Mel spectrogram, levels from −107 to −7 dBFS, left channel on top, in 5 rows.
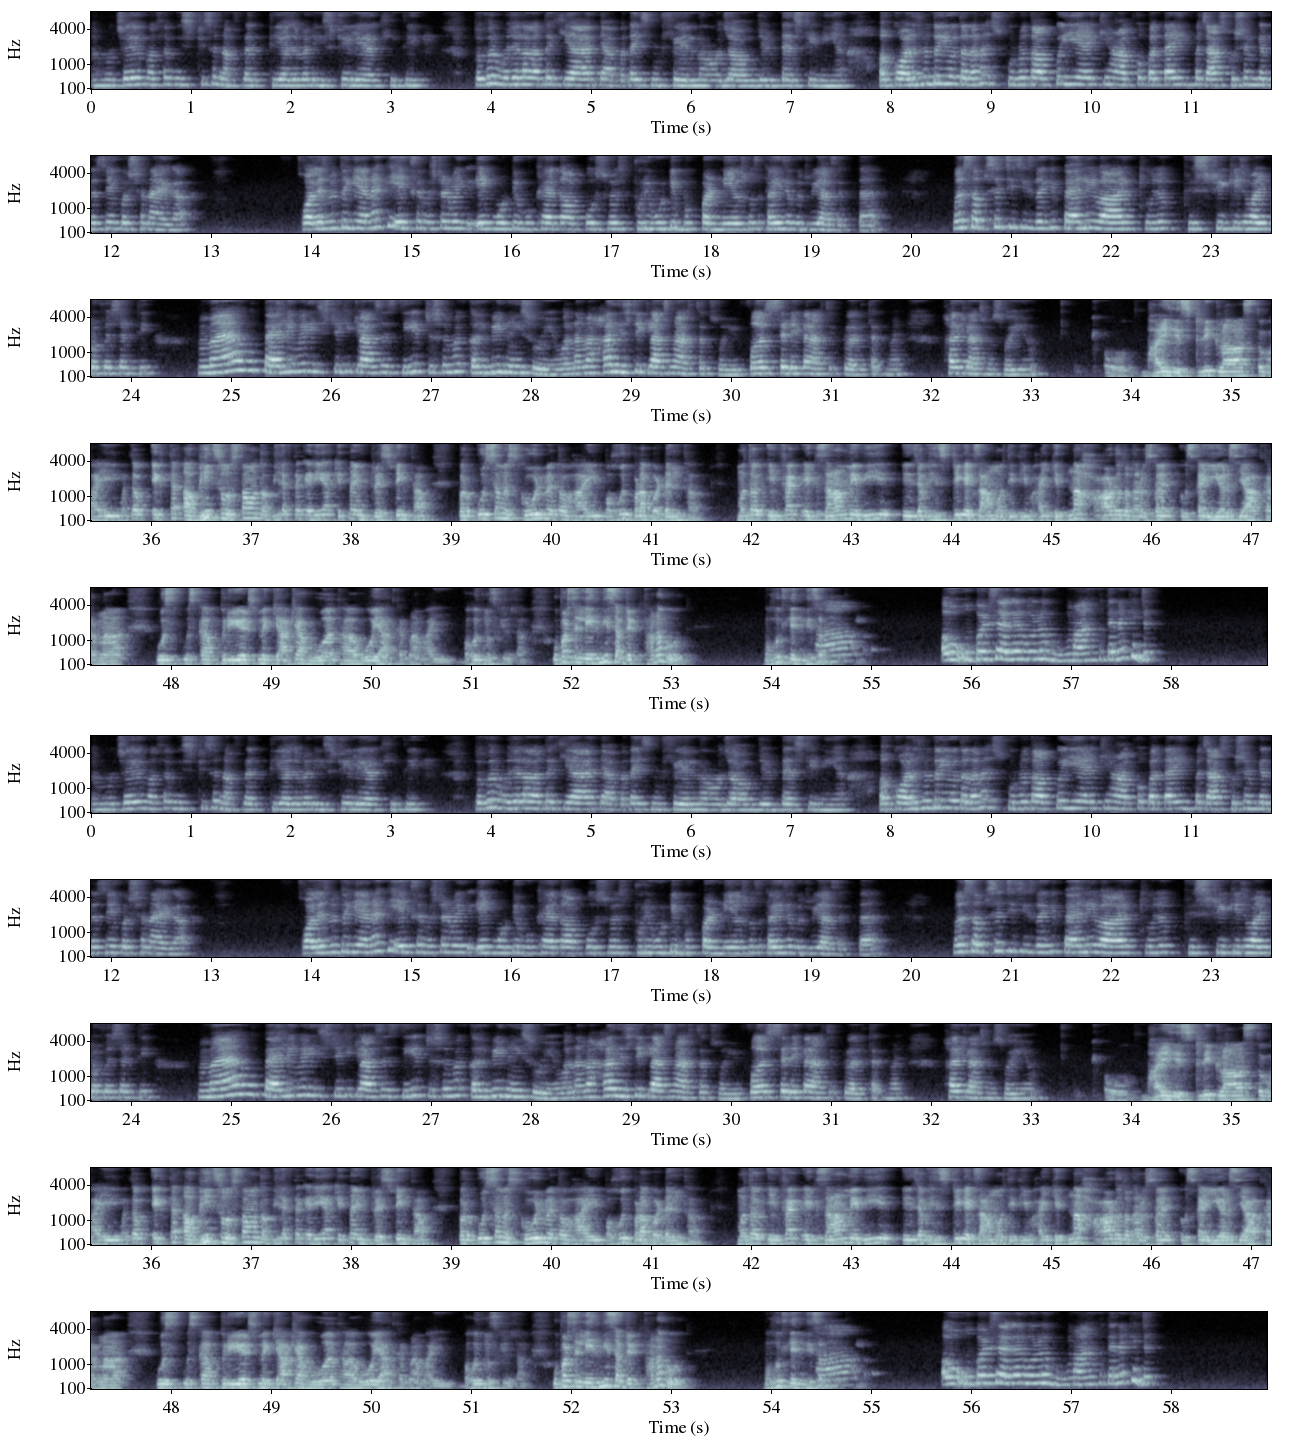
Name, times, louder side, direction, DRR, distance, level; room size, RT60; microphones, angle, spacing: voice 1, 0.0-3.3 3.8-12.7 13.9-19.7 20.4-24.2 24.7-31.7 32.1-33.1 37.6-37.7 54.4-54.9 55.7-57.8, left 1 dB, 55° left, -5 dB, 0.7 m, -31 dB
voice 2, 33.7-38.8 39.1-41.5 41.9-51.5 51.8-53.2 53.9-54.6, left 1 dB, 10° left, 1 dB, 0.5 m, -28 dB
2.3 x 2.3 x 2.8 m, 0.29 s
head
